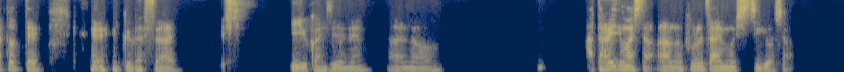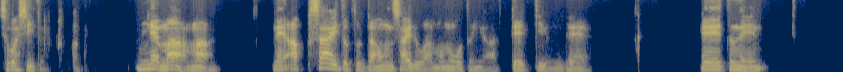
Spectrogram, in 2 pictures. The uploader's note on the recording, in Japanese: ２０２３年６月２４日に開催した ZOOMライブの模様です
